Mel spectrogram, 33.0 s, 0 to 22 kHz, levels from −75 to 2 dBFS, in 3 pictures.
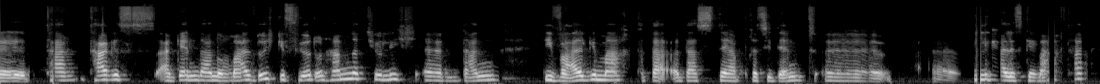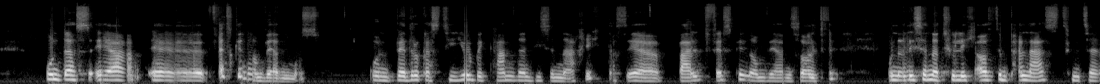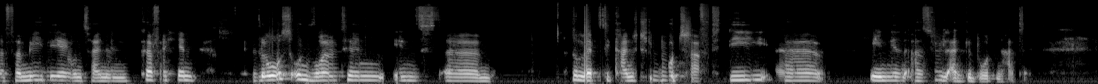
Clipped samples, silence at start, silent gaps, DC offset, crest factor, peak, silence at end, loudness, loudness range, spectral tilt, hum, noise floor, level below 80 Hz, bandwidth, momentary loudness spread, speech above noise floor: under 0.1%; 0 s; none; under 0.1%; 18 dB; 0 dBFS; 0.7 s; -17 LUFS; 4 LU; -6.5 dB/octave; none; -58 dBFS; -54 dBFS; 17.5 kHz; 11 LU; 41 dB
